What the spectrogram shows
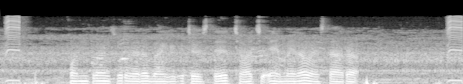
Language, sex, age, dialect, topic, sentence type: Telugu, male, 25-30, Utterandhra, banking, question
